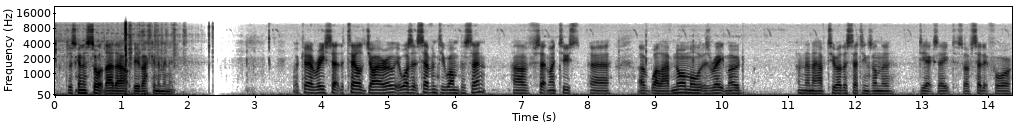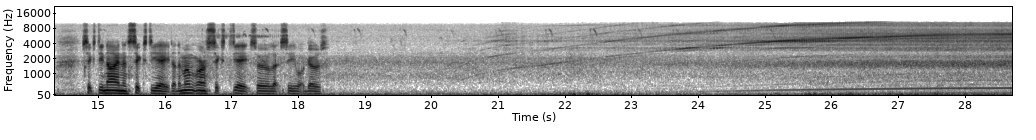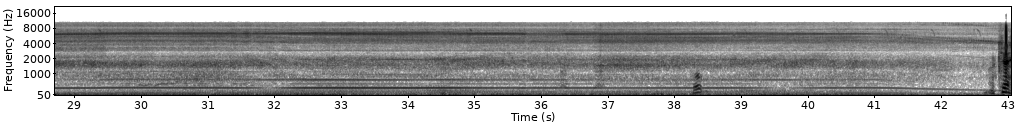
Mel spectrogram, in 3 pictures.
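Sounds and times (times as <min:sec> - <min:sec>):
rc helicopter rotor whine: 0:00.0 - 0:43.0.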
